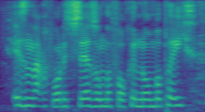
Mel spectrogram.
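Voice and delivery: put-on Liverpool Scouse accent. In character, arguing with someone about their stolen number plate, in a scouse accent. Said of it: "I'm in character with Scouse".

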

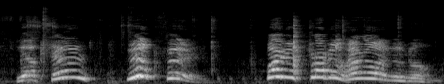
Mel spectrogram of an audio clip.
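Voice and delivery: high, swooping, exasperated call from far off. Narrator voicing someone heard calling in the courtyard, calling out from afar. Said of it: "Again, you hear".

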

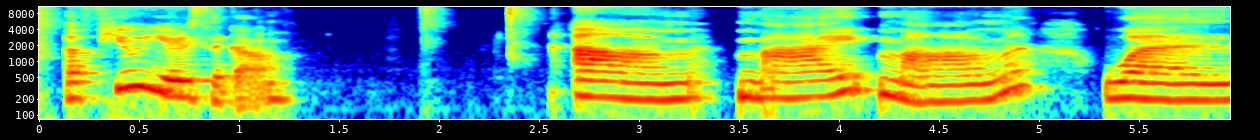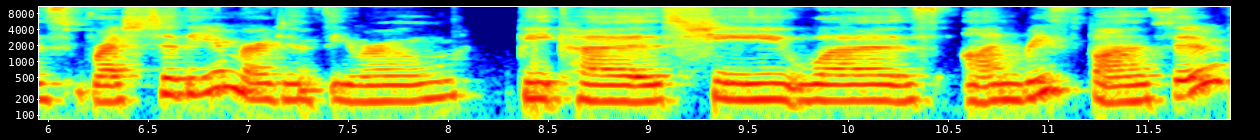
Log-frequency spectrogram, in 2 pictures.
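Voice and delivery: very slow, fighting off crying, holding back tears. Telling a personal story you fear will make you emotional, holding back tears. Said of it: "I'm talking like this because I don't want to cry".

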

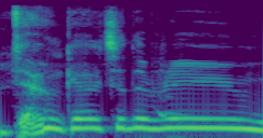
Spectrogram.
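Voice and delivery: very high-pitched yelled outburst. Retelling yelling at the TV while watching a film: retelling a yell. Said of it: "yelling at my T V".

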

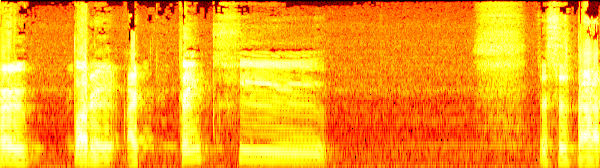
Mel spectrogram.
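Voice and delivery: fire-demon voice with long, drawn-out "he". Narrating a tabletop scene, the speaker voices Calcifer heard from inside. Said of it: "I had to do Calcifer's voice".

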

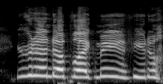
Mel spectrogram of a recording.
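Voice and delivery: shrill, very high, full-throated loud yelling. Retelling a prank episode where Sal yells at elderly residents: imitating Sal yelling. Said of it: "and he's yelling at him".

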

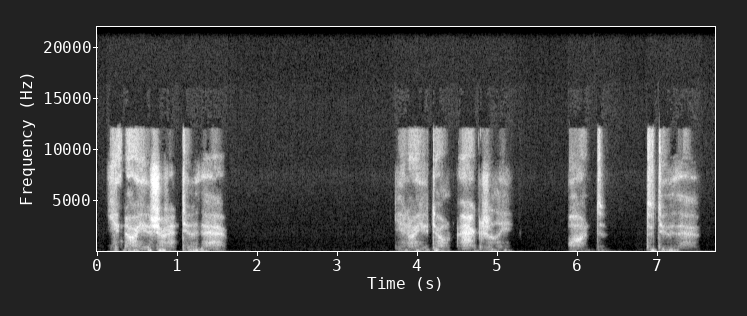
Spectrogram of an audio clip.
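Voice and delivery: very quiet, barely audible whisper. Acting out the quiet inner voice warning against temptation: whispering quiet voice. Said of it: "this one is just gonna whisper".

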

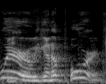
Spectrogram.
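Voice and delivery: high, loud, baffled, full of disbelief. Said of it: "You're like".

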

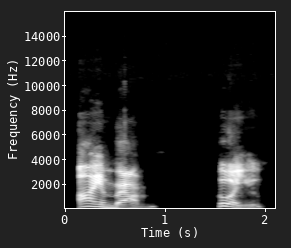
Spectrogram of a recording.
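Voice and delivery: rough, gruff-voiced delivery like a ram. Reading a fable, the narrator voices the ram answering the tiger in a gruff voice. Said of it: "in his gruff voice and striking his breast".

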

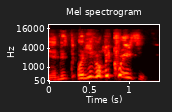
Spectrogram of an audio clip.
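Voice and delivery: put-on Canadian accent.

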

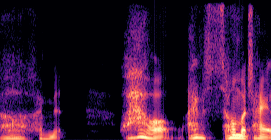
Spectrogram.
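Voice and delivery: put-on, drawn-out, stoned-sounding delivery. Retelling a date where she faked being too high: imitating herself pretending to be high. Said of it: "kind of pretending like".

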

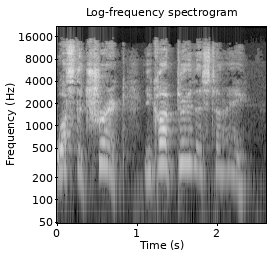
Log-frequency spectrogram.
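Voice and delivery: play-acted very high, unhinged screaming meltdown. Recounting a man's breakdown in front of tour staff, retelling someone screaming. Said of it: "he's like screaming at them like".

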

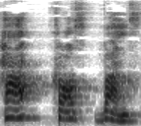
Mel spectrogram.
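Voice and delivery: slow, careful, deliberate, word-by-word delivery. Making sure it's said right, slow, careful 'hot cross buns'. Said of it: "I got to say it slow".

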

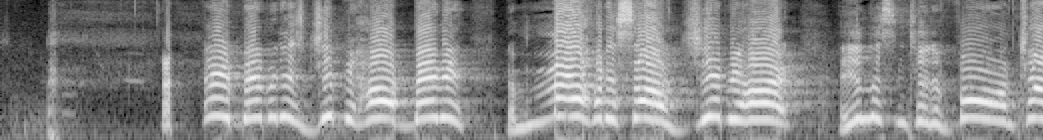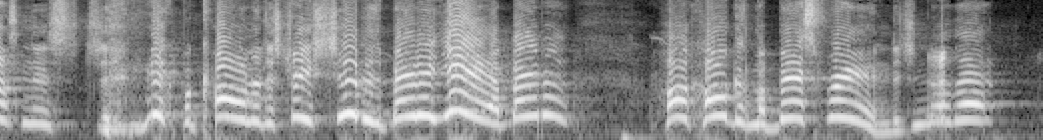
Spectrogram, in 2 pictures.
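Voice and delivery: shrill, very loud hype, screamed high at full blast. Asked to do Jimmy Hart introducing the Straight Shooters, doing a Jimmy Hart impression. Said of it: "Could you do a Jimmy Hart introducing".

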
